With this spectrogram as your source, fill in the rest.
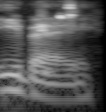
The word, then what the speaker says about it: ube: like a sweet potato it's pronounced ebay nikki hill ebay i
